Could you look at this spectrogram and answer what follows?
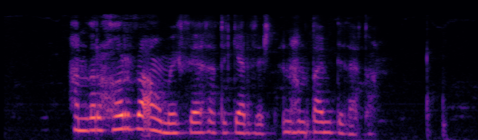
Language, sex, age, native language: Icelandic, female, 40-49, Icelandic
